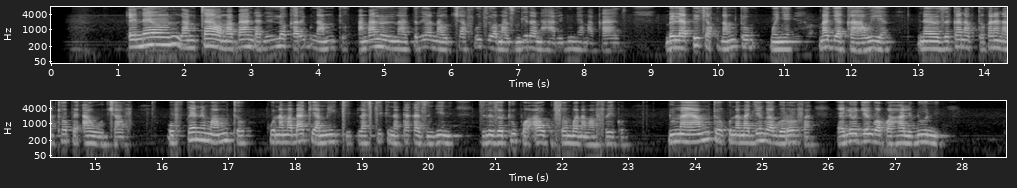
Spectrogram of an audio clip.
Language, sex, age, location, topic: Swahili, female, 36-49, Nairobi, government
